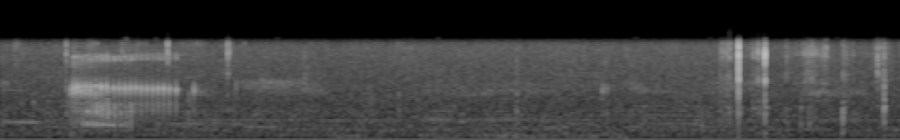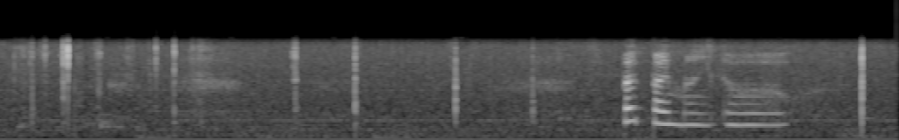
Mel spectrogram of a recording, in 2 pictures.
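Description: A young girl speaks briefly nearby.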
